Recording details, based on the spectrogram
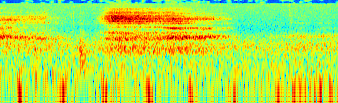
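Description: Slow audible breaths drawn in and released through the nose while holding a yoga pose, faint and close, with a longer inhale swelling in the middle and no talking.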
